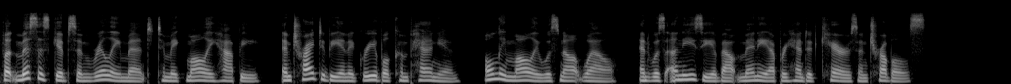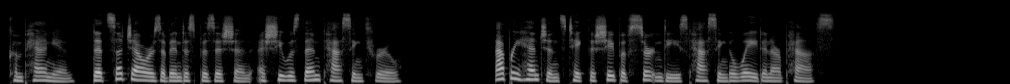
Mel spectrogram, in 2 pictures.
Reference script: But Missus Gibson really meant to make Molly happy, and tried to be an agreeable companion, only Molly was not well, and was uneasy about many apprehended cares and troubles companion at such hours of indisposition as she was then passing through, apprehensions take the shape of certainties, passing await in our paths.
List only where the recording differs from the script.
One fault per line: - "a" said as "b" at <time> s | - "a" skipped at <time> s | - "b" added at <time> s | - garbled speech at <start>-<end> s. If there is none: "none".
none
